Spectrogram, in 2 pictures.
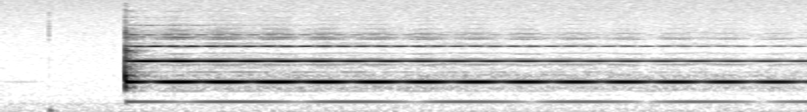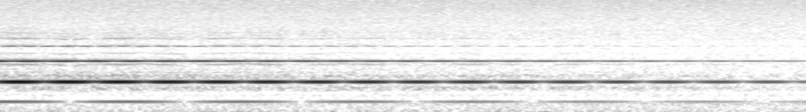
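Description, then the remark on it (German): A single struck virtual Tibetan bell tone from a mindfulness reminder app (MindBell on Android, Mindfulness Bell on iPad/iPhone) rings out with bright, steady harmonics, then sustains and slowly fades with a gentle pulsing shimmer over about eight seconds, no talking. “Ich lasse dich hören, wie diese virtuelle tibetische Glocke hier klingt.”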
